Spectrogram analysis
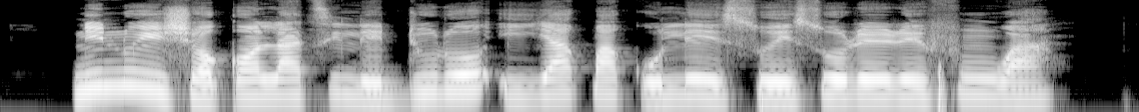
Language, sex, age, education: Yoruba, female, 15-29, tertiary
